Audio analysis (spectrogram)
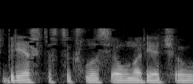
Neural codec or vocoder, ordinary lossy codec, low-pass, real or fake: none; MP3, 24 kbps; 5.4 kHz; real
